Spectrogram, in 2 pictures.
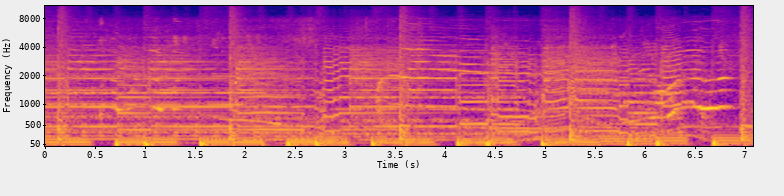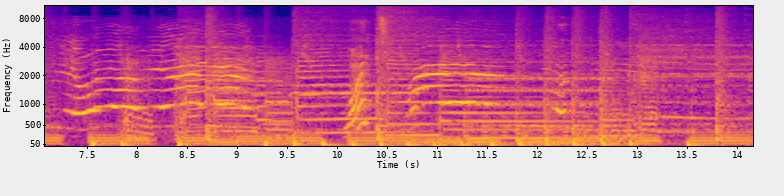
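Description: Background music with a steady beat, over a domestic cat meowing several times, its calls rising and falling in pitch, mostly in the middle of the stretch.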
